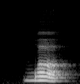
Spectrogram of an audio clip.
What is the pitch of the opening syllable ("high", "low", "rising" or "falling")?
falling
